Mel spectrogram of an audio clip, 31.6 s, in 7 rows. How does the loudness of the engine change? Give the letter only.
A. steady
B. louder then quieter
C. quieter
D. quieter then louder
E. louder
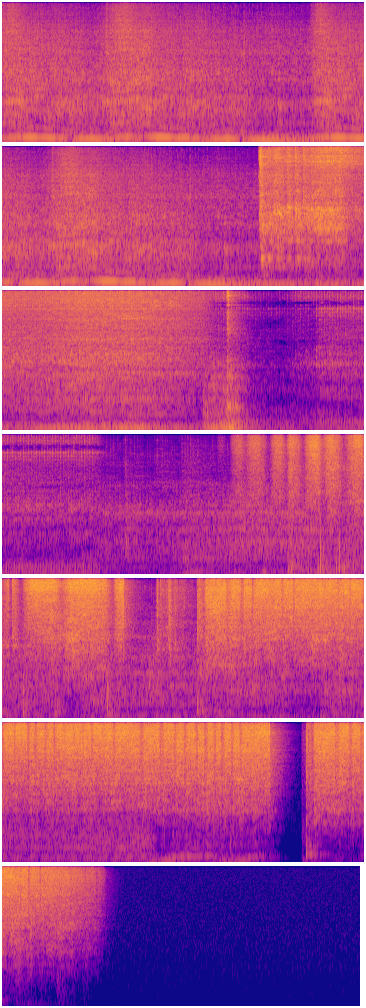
C.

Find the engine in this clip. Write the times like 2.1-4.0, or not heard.
0.0-26.1.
